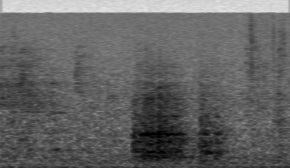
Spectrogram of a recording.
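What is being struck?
Nothing is struck.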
